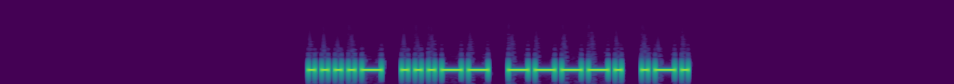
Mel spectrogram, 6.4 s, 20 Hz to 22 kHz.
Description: Morse code, heard as a keyed tone, about 27 wpm, 700 Hz. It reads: 439R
